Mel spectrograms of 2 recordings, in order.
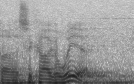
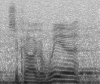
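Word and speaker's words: Sacagawea: uh sagaa uh the the journalists incidentally always spelled it with a G not with a J so it's reasonable to assume that they always said the third syllable with a hard G Saka um and uh here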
